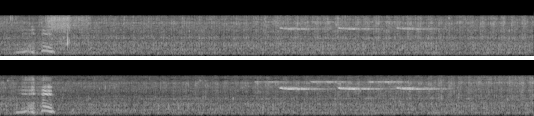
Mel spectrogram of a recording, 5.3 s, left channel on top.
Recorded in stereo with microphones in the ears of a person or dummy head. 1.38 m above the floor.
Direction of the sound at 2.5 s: 30° right (ahead or behind).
